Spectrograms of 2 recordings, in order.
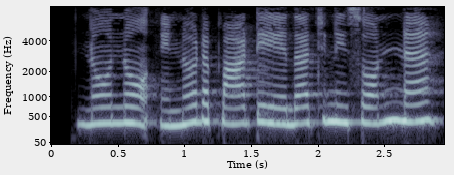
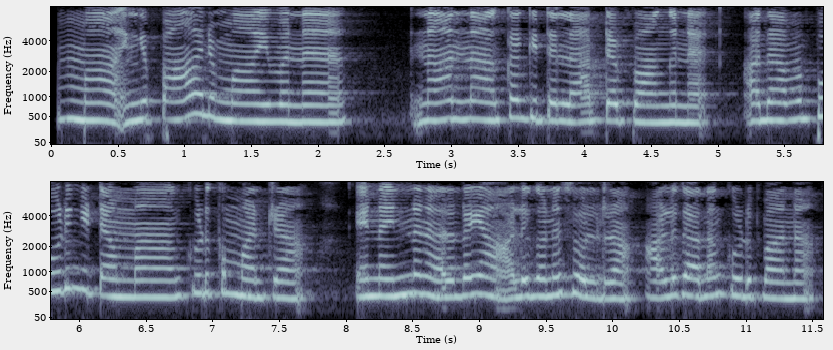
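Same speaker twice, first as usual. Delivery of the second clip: crying. Acted. Girl telling mother her brother grabbed the laptop, crying. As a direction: sob out the grievance, whining. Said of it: "எதுக்குடி அழுதுட்டு இருக்க".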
